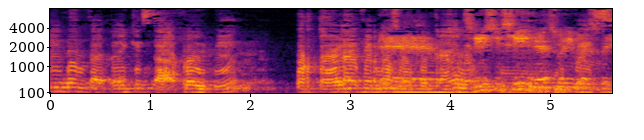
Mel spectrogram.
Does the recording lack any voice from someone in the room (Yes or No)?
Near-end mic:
No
